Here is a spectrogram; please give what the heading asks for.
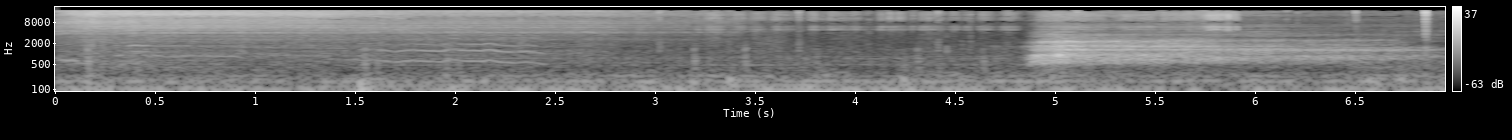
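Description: A long, slow breath drawn in for about four seconds and then pushed out for about four seconds, a steady airy rush over a low rumble, growing brighter and harsher in the last couple of seconds. No one speaks.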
